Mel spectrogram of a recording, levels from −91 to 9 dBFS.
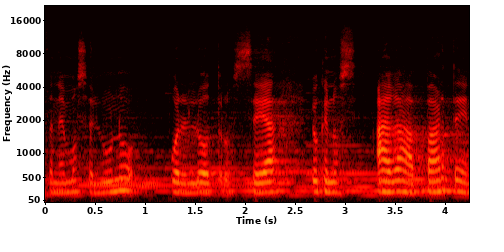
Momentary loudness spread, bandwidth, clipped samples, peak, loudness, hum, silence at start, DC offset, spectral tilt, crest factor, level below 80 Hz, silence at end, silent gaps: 10 LU; 14 kHz; under 0.1%; -20 dBFS; -41 LUFS; none; 0 s; under 0.1%; -5.5 dB/octave; 20 dB; -84 dBFS; 0 s; none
